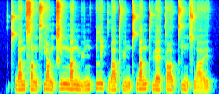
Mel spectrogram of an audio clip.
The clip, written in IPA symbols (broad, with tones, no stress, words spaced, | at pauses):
t̪ʰwa˥nsɑ˥˧ŋ t̪ʰjɑ˥˩ŋt͡ɕi˥n ma˥nmy˧˥n | li˥˩kwä˧˥pʰy˨˩nt̪ʰwa˥n pʰɥɛ˥˧ kɑ˥˧ʊ̯ t̪ʰi˥˩ŋswa˨˩˦ɪ̯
